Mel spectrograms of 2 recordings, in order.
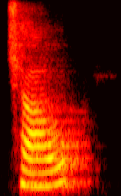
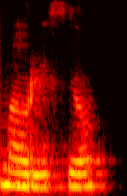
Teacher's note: when we have an a o or a u um even though usually the vowels are pronounced separately it's just common to say them together and make an ow sound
